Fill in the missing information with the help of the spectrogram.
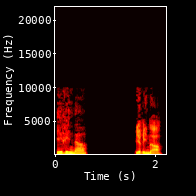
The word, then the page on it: iryna: French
